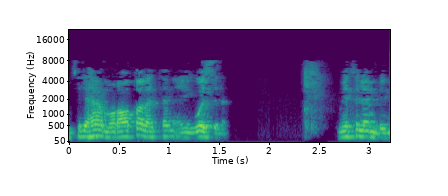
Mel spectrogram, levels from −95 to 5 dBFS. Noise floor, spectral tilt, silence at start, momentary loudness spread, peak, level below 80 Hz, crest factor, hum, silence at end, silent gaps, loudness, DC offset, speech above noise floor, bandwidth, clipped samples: -81 dBFS; -6.5 dB/octave; 0 s; 19 LU; -6 dBFS; -66 dBFS; 16 dB; none; 0 s; none; -21 LUFS; under 0.1%; 61 dB; 8.4 kHz; under 0.1%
